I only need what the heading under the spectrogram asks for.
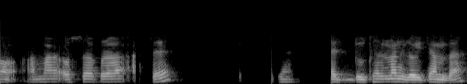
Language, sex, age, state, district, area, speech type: Assamese, male, 18-30, Assam, Goalpara, rural, conversation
